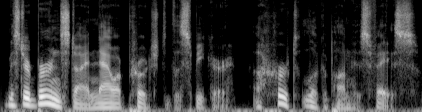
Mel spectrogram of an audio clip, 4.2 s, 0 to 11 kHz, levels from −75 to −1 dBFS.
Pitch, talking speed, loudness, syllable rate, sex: 105 Hz, 170 wpm, -18 LUFS, 4.8 syllables/s, male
